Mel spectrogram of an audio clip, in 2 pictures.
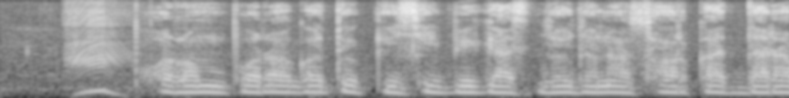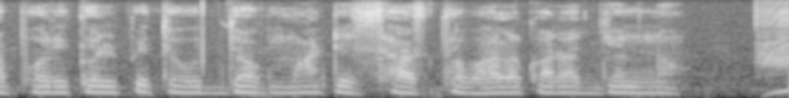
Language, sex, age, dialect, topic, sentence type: Bengali, male, 60-100, Standard Colloquial, agriculture, statement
